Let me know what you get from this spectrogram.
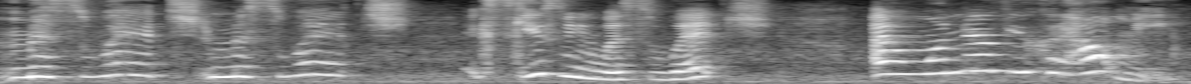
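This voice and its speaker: A woman voicing a whiny, eager, unhappy frog-turned prince with an excitable manner in a children's storybook read-aloud. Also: extremely high pitch, slow, a little hiss or hum, voice pushed up, exaggerated voice, low-quality recording. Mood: eager pleading. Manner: whining, excitable.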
